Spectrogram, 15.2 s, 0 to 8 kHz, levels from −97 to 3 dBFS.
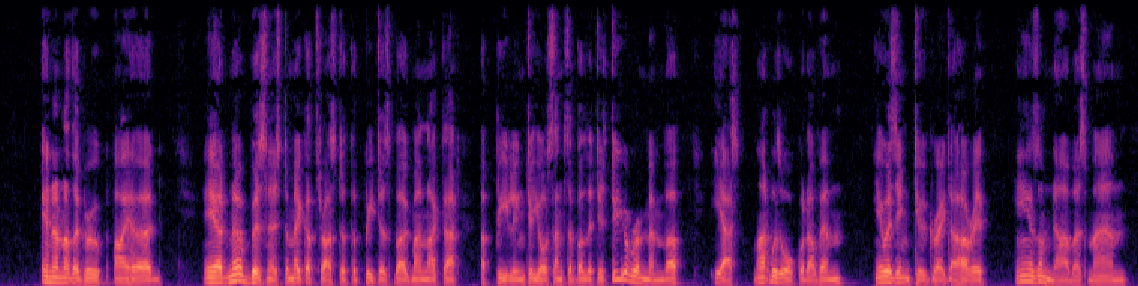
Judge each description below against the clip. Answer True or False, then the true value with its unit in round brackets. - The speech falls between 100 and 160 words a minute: False (170 wpm)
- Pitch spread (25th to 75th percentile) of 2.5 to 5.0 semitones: True (3.4 semitones)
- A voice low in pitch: True (115 Hz)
